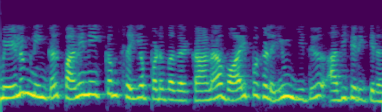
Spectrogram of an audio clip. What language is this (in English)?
Tamil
